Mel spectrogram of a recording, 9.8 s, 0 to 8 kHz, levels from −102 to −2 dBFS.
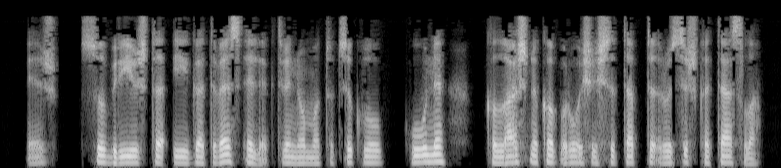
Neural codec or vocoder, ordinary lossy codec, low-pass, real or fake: codec, 16 kHz, 0.3 kbps, FocalCodec; MP3, 24 kbps; 7.2 kHz; fake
